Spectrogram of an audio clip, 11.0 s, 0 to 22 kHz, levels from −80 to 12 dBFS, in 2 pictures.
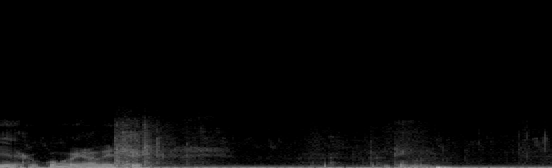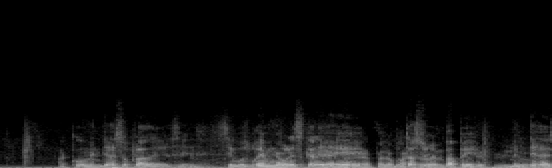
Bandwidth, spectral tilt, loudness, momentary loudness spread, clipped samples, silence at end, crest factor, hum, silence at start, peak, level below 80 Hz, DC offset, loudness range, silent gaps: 7.2 kHz; -9 dB/octave; -22 LUFS; 19 LU; under 0.1%; 0 s; 20 dB; 50 Hz at -35 dBFS; 0 s; -4 dBFS; -32 dBFS; under 0.1%; 12 LU; none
